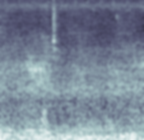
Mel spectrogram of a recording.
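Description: Steady low rumble of distant vehicles in the background, with a faint voice about half a second in.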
